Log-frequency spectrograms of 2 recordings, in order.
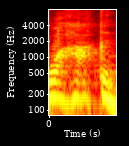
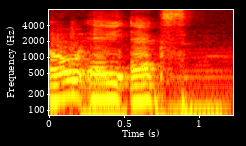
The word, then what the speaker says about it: Oaxaca: So we're gonna take the Oaxaca cheese.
